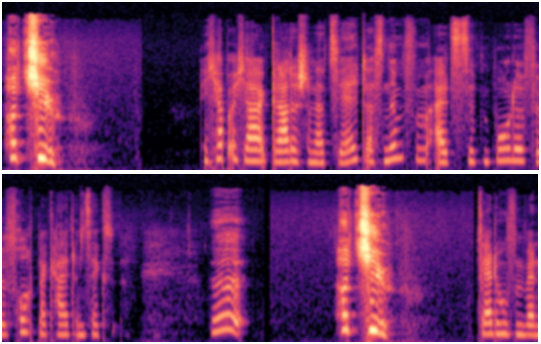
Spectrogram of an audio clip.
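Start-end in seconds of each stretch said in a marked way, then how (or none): 0.0-0.5 loud sudden sneeze; big explosive sneeze; sneezing. Real, not acted. Outtakes full of sneezes. 8.7-9.2 loud sudden sneeze; big explosive sneeze; sneezing. Real, not acted. Outtakes full of sneezes.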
